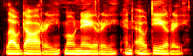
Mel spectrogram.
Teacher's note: Instead of ending with a short e, we're going to end with a long I. For first, second, and fourth conjugation verbs, this long I is placed after the r, so we have laudari, moneri, and audiri.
